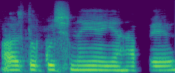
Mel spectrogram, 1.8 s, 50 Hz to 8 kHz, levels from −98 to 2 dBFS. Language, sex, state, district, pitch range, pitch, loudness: Hindi, female, Bihar, Saran, 170-180 Hz, 175 Hz, -20 LUFS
